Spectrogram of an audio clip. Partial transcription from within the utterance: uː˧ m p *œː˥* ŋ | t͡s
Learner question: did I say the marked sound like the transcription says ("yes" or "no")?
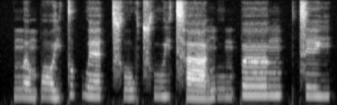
yes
